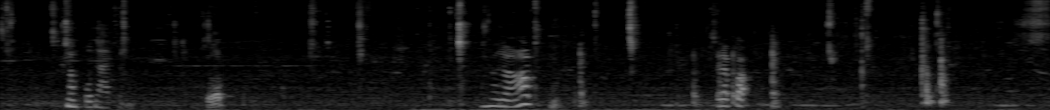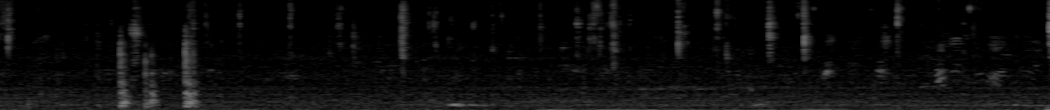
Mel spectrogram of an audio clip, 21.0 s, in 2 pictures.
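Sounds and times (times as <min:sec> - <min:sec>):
low steady hum: 0:00.0 - 0:21.0
wet chewing and lip smacks: 0:03.0 - 0:06.5, 0:12.8 - 0:20.3.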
